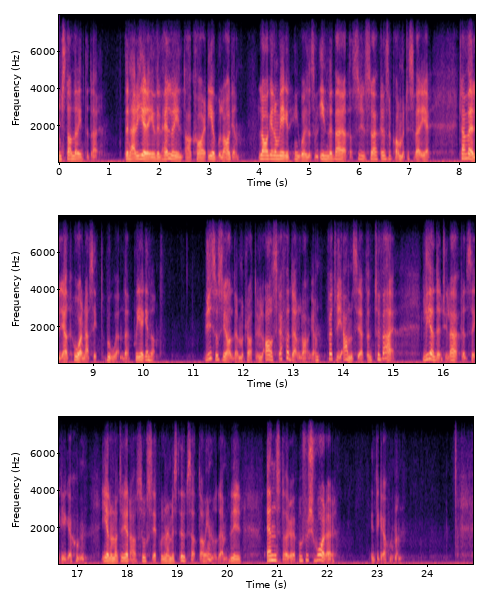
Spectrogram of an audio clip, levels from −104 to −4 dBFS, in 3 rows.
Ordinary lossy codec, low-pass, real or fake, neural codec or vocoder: Opus, 16 kbps; 7.2 kHz; fake; autoencoder, 22.05 kHz, a latent of 192 numbers a frame, VITS, trained on many speakers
